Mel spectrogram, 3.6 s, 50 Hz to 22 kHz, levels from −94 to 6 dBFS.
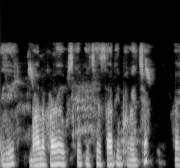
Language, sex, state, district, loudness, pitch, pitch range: Hindi, male, Uttar Pradesh, Ghazipur, -17 LUFS, 145 Hz, 135-160 Hz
